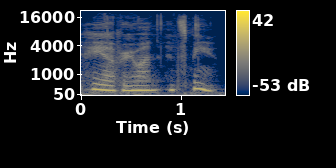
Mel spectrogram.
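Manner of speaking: usual speaking voice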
